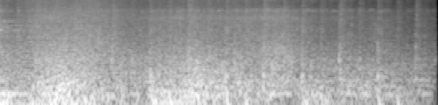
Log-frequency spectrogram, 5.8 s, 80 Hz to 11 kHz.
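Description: A sailing boat pounds upwind through rough waves in the 1989 around-the-world race, in a scene from the documentary Maiden: a loud, steady roar of wind and spray broken by heavy low thuds and surges as the hull slams down. No voices.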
